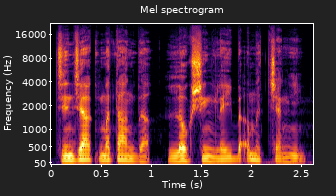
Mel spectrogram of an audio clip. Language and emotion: Manipuri, neutral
